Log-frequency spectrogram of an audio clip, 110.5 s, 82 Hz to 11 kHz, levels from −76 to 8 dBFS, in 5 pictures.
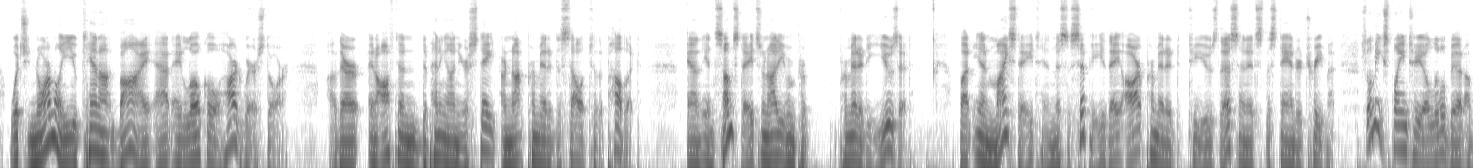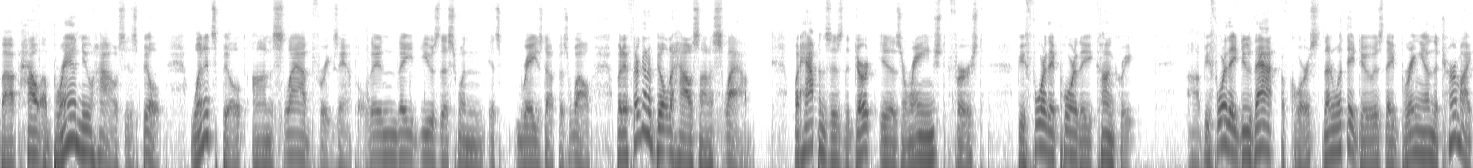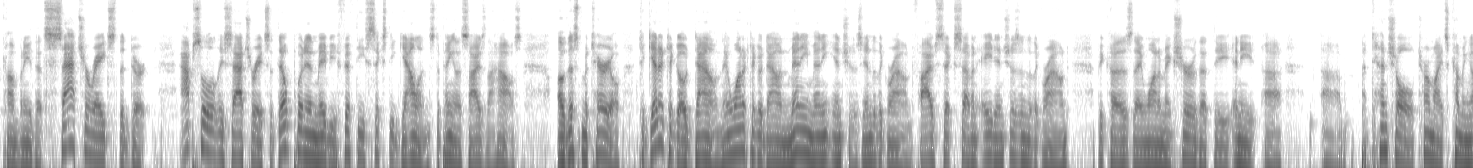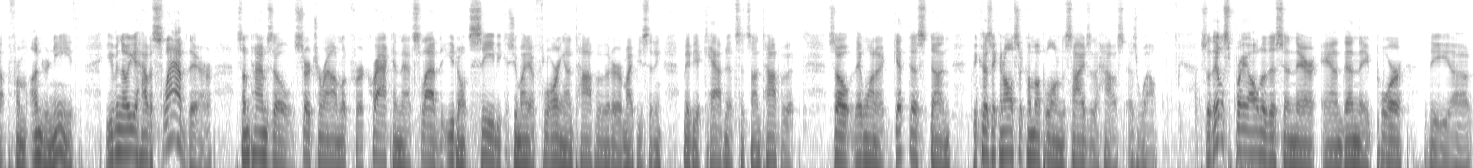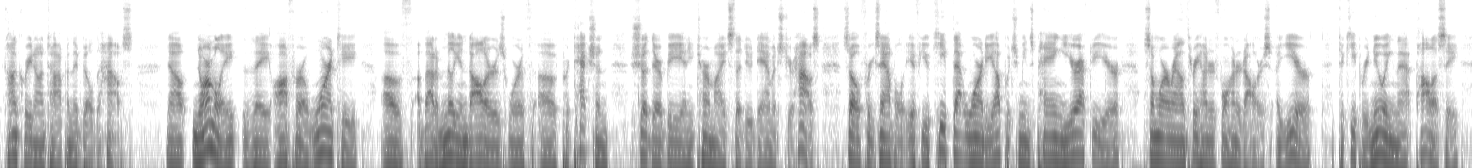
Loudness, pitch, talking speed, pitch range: -31 LUFS, 90 Hz, 185 wpm, 85-105 Hz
